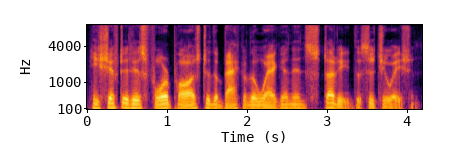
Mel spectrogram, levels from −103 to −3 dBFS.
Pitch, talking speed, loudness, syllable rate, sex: 95 Hz, 215 wpm, -19 LUFS, 4.9 syllables/s, male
